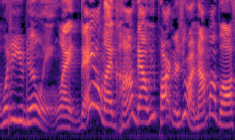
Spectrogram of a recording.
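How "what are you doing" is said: self-important, bossy little authority voice. Retelling how his partner questioned him, in a mock bossy authority voice. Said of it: "he's had this like little authority like voice".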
